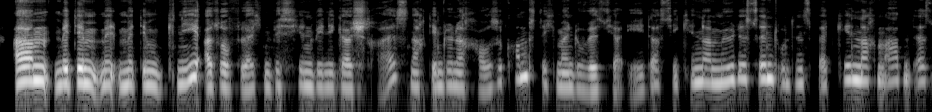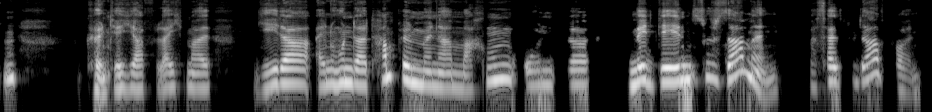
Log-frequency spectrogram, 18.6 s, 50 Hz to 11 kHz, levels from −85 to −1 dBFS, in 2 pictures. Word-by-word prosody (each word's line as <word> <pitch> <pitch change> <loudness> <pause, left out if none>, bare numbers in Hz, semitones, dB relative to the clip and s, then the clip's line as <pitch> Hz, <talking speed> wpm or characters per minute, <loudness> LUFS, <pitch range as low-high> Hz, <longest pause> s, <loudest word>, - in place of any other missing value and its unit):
ähm, 225 +2 +7
mit 195 +2 +2
dem 205 -1 +6
mit 185 -1 -6
mit 185 +1 -6
dem 175 -4 -5
Knie 230 +9 0
also, 165 0 -5
vielleicht 155 +1 -13
'n 165 - -11
bisschen 180 0 -11
weniger 165 -1 -9
Stress, 250 - -7
nachdem 170 0 -11
du 180 +1 -12
nach 170 -5 -12
Hause 150 +8 -15
kommst. 255 +1 -3
Ich 185 - -19
meine, 165 -1 -8
du 155 -1 -17
willst 145 +1 -6
ja - - -17
eh, 145 - -20
dass 190 +5 -17
die - - -19
Kinder 210 -1 -7
müde 220 +5 -4
sind 245 +1 -1
und 200 0 -18
ins 200 0 -14
Bett - - -18
gehen 240 -1 -2
nach'm 225 -1 -6
Abendessen. 235 +2 -6 0.7
Könnt - - 0
ihr 155 - +2
ja 155 -1 -3
vielleicht 165 +1 -8
mal 160 -1 -5 0.4
jeder 195 +6 +2
100 190 +2 +1
Hampelmänner 200 -11 +3
machen 230 +9 -1
und, 185 0 -9
äh, 190 0 -3 0.4
mit 195 0 +5
denen 215 +3 +9
zusammen. 250 - 0 0.3
Was 170 +4 -16
hältst 220 +1 +1
du - - -19
davon? 160 - -5
190 Hz, 170 wpm, -22 LUFS, 165-225 Hz, 0.7 s, denen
